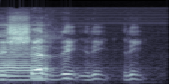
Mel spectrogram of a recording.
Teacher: الراء الآن الموجب لترقيقها هو الكسر، الراء المكسورة كلها مرققة بالشر، كل راء مكسورة في القرآن فهي مرققة.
